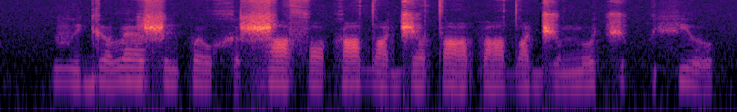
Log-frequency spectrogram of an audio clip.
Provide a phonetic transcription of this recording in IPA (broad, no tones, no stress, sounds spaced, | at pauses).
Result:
v i ɡʲ ɔ l ɛ ʂ i p ə o̯ x ə̰ ʂ ʐ ɛ sˤ u k ə dˤ ɛ d͡ʒ ʌ t ɑ p ə˞ dˤ i d͡ʒ ʊ ŋ ʊ t͡ʃ | fʲ ʊ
